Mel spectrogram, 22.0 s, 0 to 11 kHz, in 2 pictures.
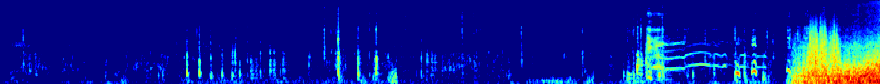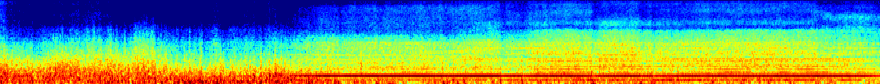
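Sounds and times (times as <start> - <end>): boat engine hum: 8.2 - 22.0
wind buffeting microphone: 9.9 - 22.0.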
